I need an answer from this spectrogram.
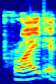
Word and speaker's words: pride: 그냥 개념만 설명을 드리는 거니까 그렇게 받아들이시면 될 것 같고 그래서 프라이드보다는 오히려 pride에 가깝습니다. 자, 발음 한번 해볼까요? pride, pride, pride.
